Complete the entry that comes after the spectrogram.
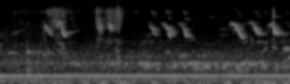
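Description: Birds chirping: many short, falling chirps, mostly in quick runs of two or three, over a faint steady hum.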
